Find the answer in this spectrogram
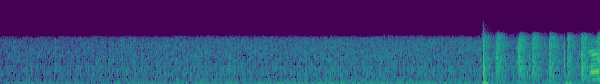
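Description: Steady soundtrack hiss, then about five seconds in a sharp click and a rapid, evenly spaced rapping on the building's glass entrance door, about eight knocks a second, as someone tries to be let in.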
